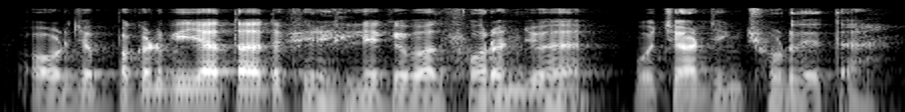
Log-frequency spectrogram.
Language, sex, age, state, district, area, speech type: Urdu, male, 30-45, Bihar, Araria, urban, spontaneous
